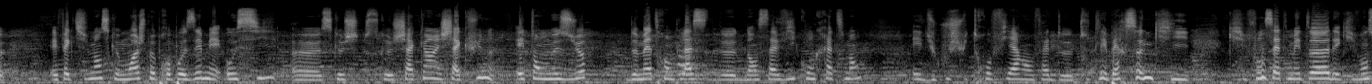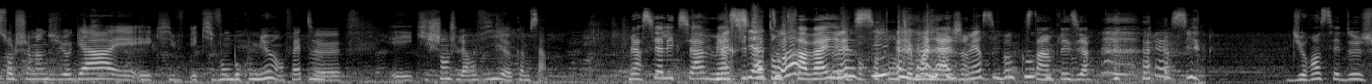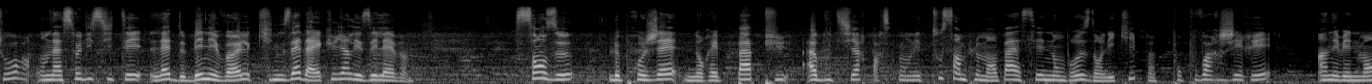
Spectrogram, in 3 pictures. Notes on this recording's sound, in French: Cet épisode a été enregistré en direct du Kind Festival édition 2023.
